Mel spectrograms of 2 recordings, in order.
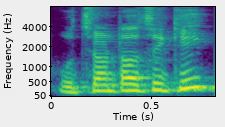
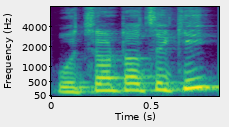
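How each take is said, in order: Both takes have the same delivery.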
